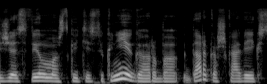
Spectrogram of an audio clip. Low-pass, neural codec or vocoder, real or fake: 14.4 kHz; vocoder, 44.1 kHz, 128 mel bands every 512 samples, BigVGAN v2; fake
